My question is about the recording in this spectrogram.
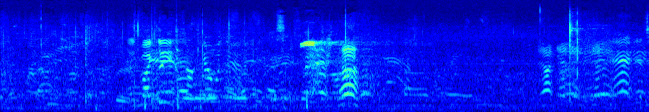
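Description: Players shouting short calls to each other across a soccer field: a few brief, high-pitched shouts about a second and a half in, around three seconds in and near the end.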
